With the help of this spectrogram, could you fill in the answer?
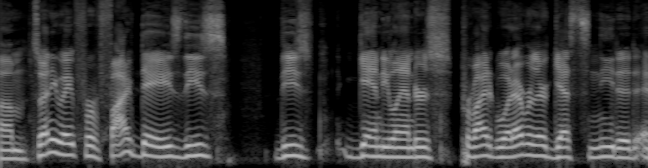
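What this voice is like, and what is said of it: Usual voice. Nothing is said of it.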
